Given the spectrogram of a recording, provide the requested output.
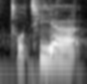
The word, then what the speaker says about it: tortilla: Quick note for non-Spanish speakers, if you see a word, like a Spanish word that's double L, that's pronounced yo. So tortilla, calle, it's not la.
